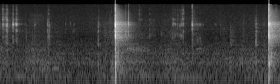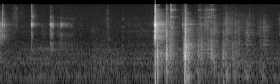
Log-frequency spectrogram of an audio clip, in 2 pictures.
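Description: Aviation tin snips cutting small pieces of thin sheet steel: four sharp snaps as the blades close through the metal, about two and five seconds in and two close together near the end, with light clicks of the blades and metal between.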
